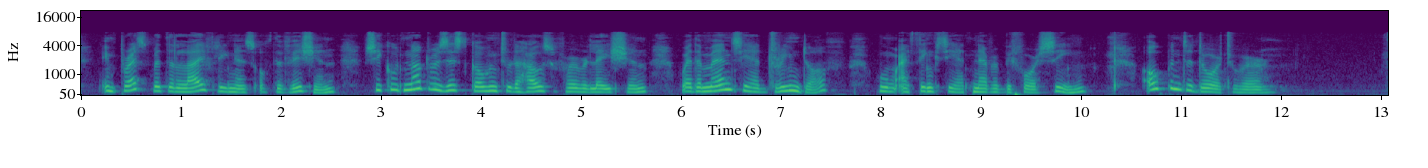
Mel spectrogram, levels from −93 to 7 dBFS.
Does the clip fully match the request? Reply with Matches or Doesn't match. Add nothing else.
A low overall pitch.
Doesn't match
